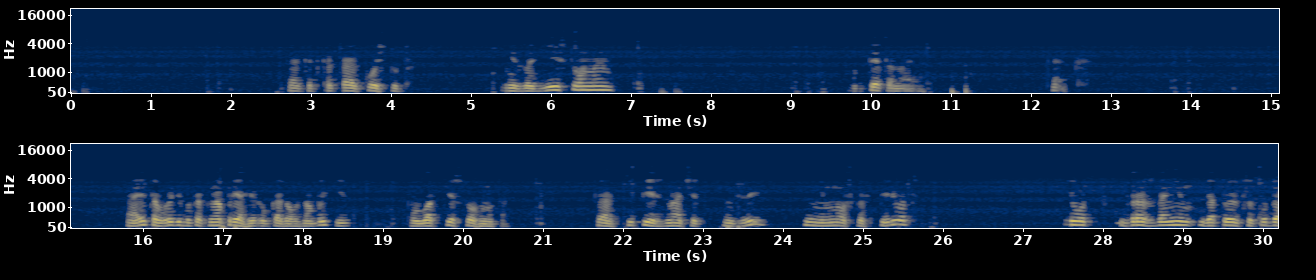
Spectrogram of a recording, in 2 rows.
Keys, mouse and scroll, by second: 0.0 r, 1.9 click, 2.6-3.5 middle drag, 5.1 click, 6.2 middle click, 7.4 r, 9.4-10.7 middle drag, 11.0 r, 13.9 click, 15.9 click, 17.0 g, 19.1-20.9 middle drag, 22.0 click, 23.5 g, 25.9-30.0 middle drag.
